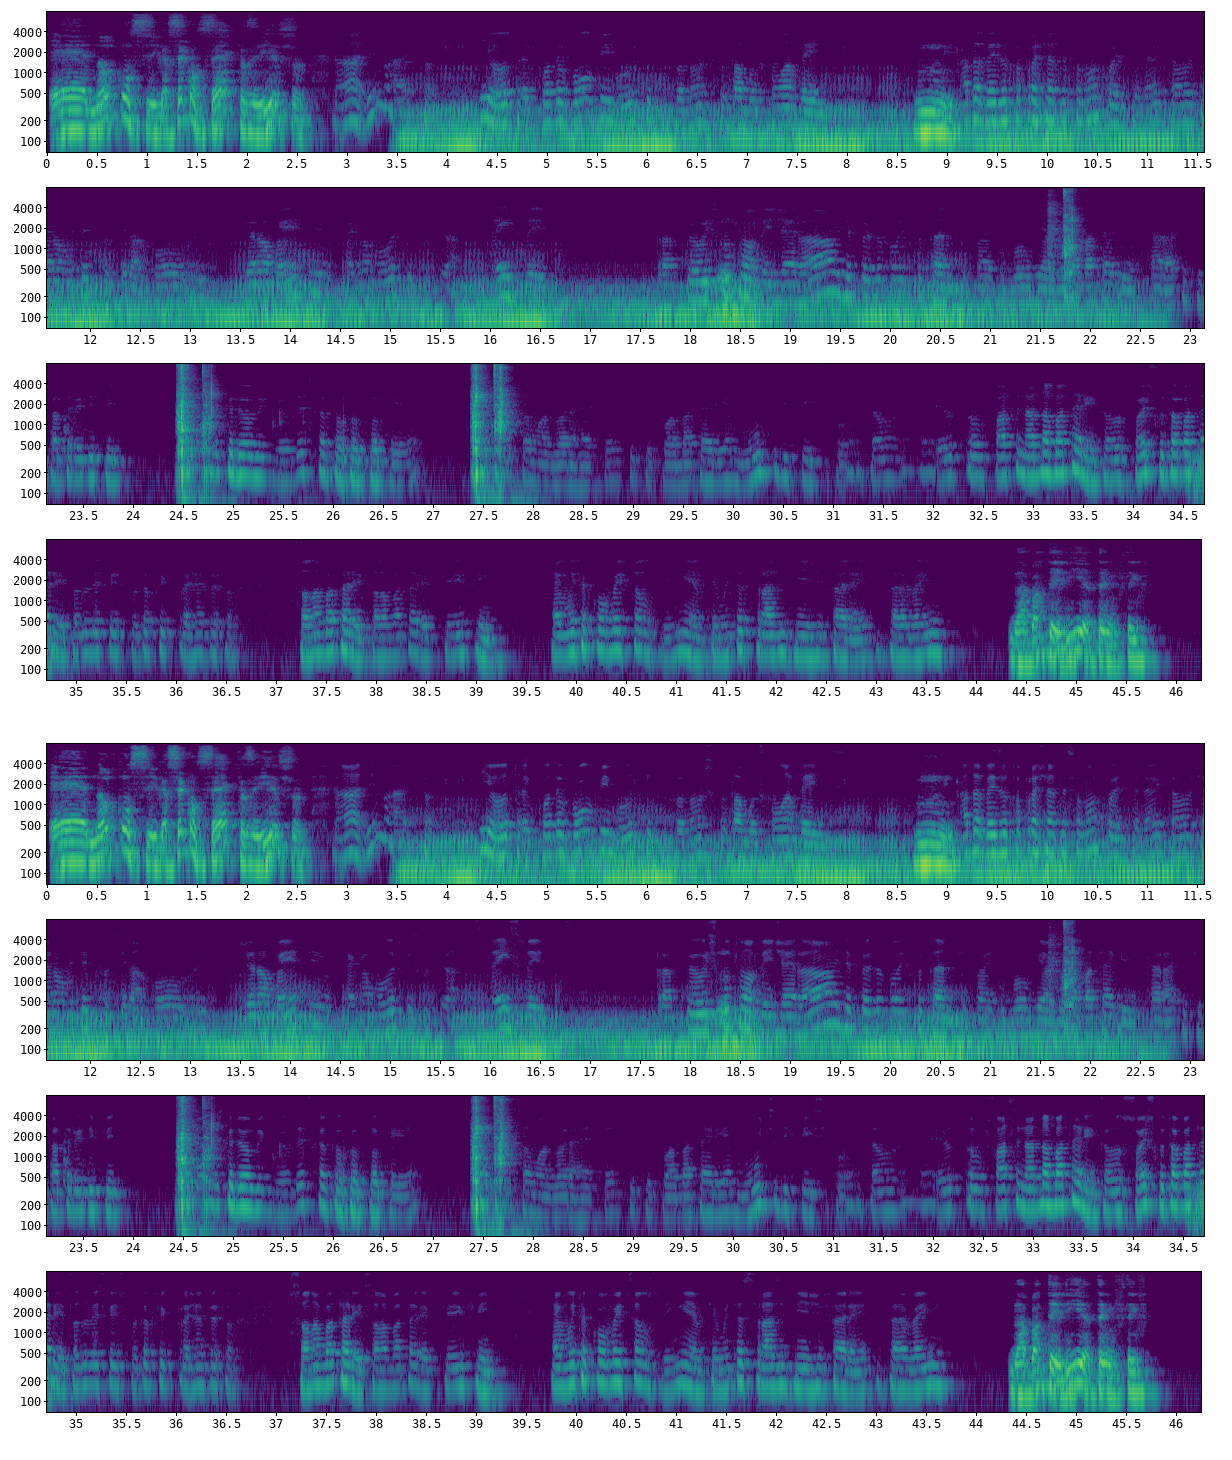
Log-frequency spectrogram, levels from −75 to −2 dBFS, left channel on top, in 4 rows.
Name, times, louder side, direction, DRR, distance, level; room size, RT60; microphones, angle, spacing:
voice 1, 0.0-2.8 8.6-9.1 18.2-18.4 34.6-34.7 44.3-45.7, right 1 dB, 55° right, 1.6 m, -27 dB
voice 2, 2.8-3.9 4.3-7.8 8.7-13.2 13.5-15.7 16.0-16.6 17.7-23.8 24.4-26.8 27.4-28.8 29.3-39.2 39.7-43.7 44.4-44.9, right 1 dB, 70° right, 2.5 m, -41 dB
Purr, 3.4-22.7, right 1 dB, 5° right, 4.6 m, -32 dB
sound 1, 21.6-22.1 24.4-25.1 25.4-25.7 26.1-26.2 27.4-28.1, left 3 dB, 25° left, 1.3 m, -30 dB
10.5 x 5.5 x 8.2 m
head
